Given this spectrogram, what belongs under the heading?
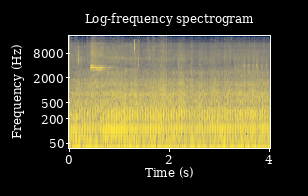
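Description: Steady, loud engine drone and road rumble from a motorcycle ridden along a road to a temple, continuous throughout with a brief high whine near the start and no talk.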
